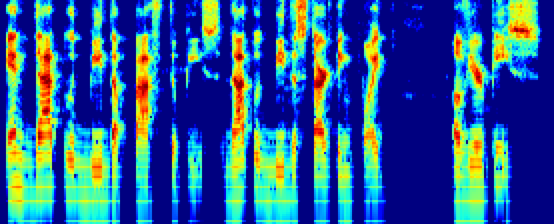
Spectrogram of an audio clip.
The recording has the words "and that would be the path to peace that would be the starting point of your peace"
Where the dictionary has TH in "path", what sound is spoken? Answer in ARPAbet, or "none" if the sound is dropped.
TH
